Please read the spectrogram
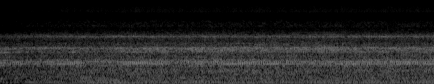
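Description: A steady mechanical hum and hiss with a thin, high whine, switching on suddenly at the start and running on evenly.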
